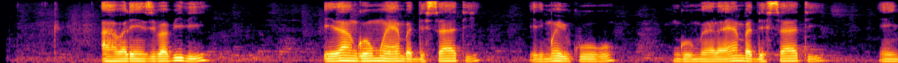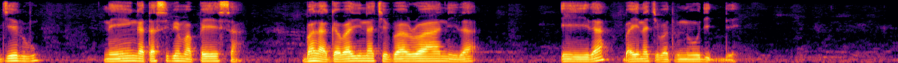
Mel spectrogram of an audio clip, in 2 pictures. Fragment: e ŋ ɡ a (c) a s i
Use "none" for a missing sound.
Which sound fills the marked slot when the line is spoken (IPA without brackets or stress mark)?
t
